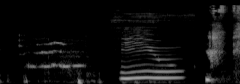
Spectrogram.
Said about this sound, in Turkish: bir miyav duyuldu uzaklardan.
